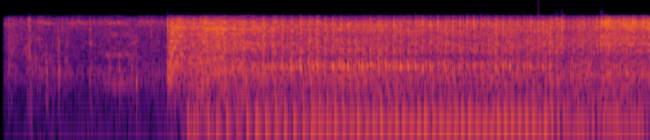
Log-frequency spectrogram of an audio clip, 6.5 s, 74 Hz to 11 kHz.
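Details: 2001 Honda FourTrax 350 single-cylinder engine starts and idles with a sharp, regular tick over the exhaust beat; the ticking gets much louder when driving under load.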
